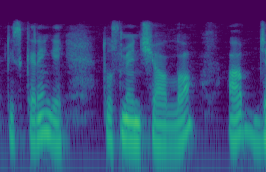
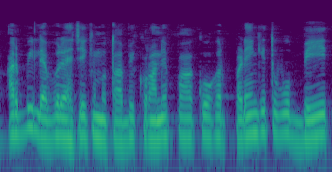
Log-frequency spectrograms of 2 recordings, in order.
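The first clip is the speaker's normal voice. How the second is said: ordinary delivery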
